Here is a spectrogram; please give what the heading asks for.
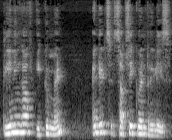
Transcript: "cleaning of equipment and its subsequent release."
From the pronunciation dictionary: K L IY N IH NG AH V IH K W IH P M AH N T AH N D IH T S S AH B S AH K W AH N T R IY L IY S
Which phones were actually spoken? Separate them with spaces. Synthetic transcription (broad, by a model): K L IY N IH NG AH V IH K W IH M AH N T AH N D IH T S S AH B S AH K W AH N T R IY L IY S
